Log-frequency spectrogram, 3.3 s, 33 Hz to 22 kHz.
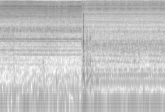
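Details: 2005-09 Ford Mustang blend door actuator removed from dash but still plugged in, tested with accessories on: faint electric motor whir, sharp click partway, keeps driving; actuator hunting for position, cause of clicking behind dashboard.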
